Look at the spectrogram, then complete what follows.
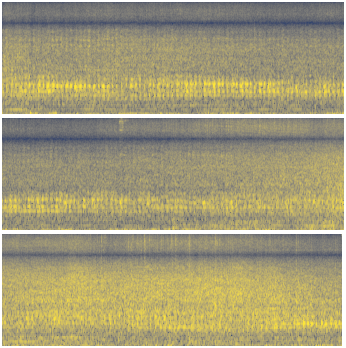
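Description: Märklin model trains running on the layout: a steady whine from the locomotive motors, with wheels rattling over the track. The rattle grows louder through the second half.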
